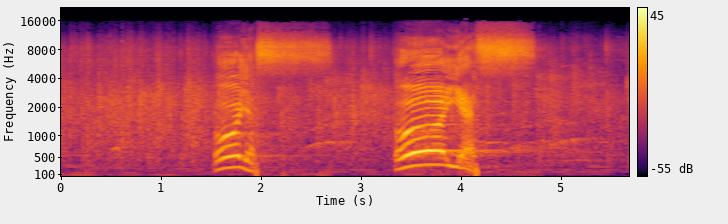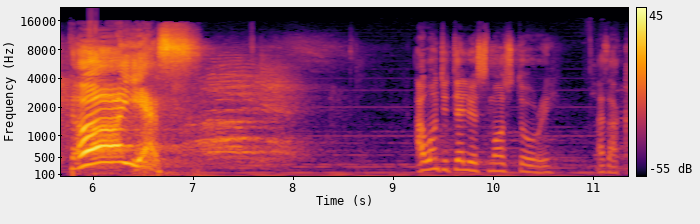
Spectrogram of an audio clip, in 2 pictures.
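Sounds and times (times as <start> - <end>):
audience clapping: 0.0 - 7.6
speech: 1.5 - 2.2, 3.3 - 4.3, 5.8 - 6.8, 9.2 - 11.3.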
